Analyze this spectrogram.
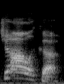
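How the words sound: The name is said in a Rhode Island accent.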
